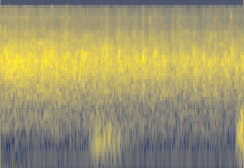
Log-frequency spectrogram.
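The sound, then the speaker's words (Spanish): An audience claps steadily during a church sermon, applauding God, a dense, continuous wash of many hands filling the whole moment, with low murmuring underneath and no clear pauses. “Si ese es el aplauso, dáselo más fuerte a tu padre y dígale a su hermano, no cambies tu mensaje.”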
